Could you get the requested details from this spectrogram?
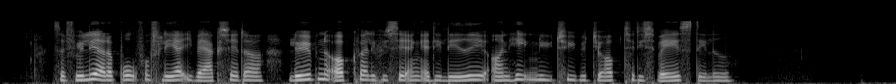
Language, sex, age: Danish, female, 24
